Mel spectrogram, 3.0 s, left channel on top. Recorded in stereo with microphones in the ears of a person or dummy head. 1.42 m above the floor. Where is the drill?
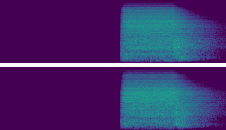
20° left (ahead or behind), 1.8 m.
